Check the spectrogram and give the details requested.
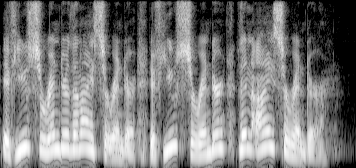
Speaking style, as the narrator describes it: shouted

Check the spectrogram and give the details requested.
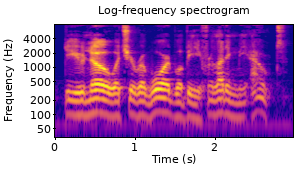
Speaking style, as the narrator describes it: the spirit asked in a frightening voice

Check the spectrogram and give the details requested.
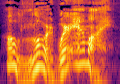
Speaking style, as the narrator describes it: she exclaimed

